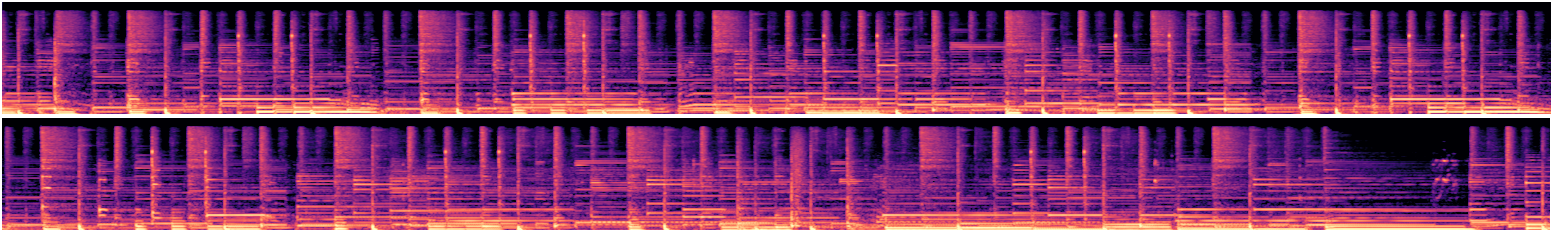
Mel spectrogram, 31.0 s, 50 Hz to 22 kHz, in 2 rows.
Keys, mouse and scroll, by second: 3.7 z, 3.9 click, 4.0 space, 4.3-4.8 click, 4.8 v, 5.9-8.6 drag, 13.6 click, 14.2 space, 14.4 click, 14.8 space, 15.0 click, 15.8 space, 16.0 click, 16.3 space, 16.6 click, 17.4 v, 18.0-18.9 drag, 19.6 Down, 22.4 click, 22.6-27.4 typing, 22.8 click, 23.4 click, 23.9 click, 24.8 click, 25.5 click, 25.9 click, 27.1-27.6 click, 28.5 right click, 30.0 click, 30.6 space, 30.8-30.9 drag.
